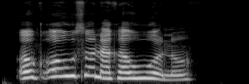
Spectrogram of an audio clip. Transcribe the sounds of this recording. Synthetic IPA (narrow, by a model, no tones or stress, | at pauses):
okousonakauwono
